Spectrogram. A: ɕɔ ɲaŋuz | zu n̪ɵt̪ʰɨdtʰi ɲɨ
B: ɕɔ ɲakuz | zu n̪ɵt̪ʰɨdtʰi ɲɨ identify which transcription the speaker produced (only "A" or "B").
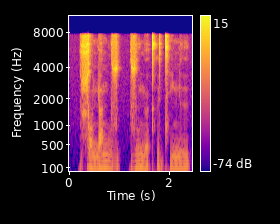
A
